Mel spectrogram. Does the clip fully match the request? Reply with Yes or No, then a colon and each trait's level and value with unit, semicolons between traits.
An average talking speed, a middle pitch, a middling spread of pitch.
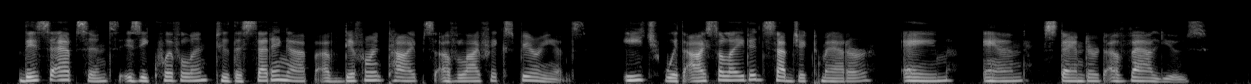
No: slow, 115 wpm; medium, 160 Hz; average, 3.0 semitones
